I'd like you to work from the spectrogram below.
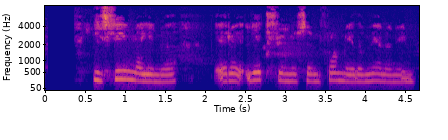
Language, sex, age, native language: Icelandic, female, 14, Icelandic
